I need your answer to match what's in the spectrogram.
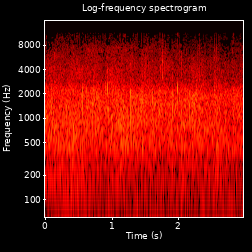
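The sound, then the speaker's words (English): An audience applauds steadily, many hands clapping in a dense, continuous patter with sharp individual claps popping out, sustained at an even level throughout, welcoming two babies born in late December at a New Year church service. “Are they happy to have a round of applause and just sort of show them?”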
